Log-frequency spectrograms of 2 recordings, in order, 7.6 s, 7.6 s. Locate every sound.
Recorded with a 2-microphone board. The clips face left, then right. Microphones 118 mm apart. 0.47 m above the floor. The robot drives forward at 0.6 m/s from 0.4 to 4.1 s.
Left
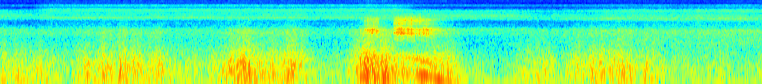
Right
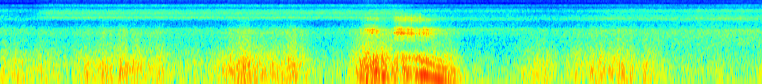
3.6 s throat clearing: 15° right (ahead or behind), 0.7 m; by 4.7 s 20° right (ahead or behind), 0.5 m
